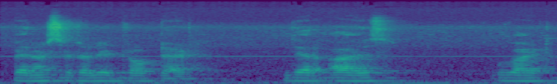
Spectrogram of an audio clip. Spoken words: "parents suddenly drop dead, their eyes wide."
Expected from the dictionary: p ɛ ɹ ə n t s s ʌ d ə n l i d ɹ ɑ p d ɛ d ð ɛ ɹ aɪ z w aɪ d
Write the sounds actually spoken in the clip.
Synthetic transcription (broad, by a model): p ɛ ɹ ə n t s s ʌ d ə l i d ɹ ɑ p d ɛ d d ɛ ɹ aɪ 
